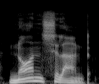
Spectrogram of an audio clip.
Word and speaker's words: nonchalant: Okay, इसे pronounce कैसे करते हैं? नॉनचलांट।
